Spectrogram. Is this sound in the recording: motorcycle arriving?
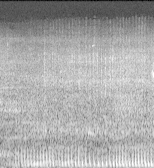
yes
